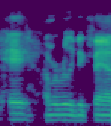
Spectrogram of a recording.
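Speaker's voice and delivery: usual speaking voice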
